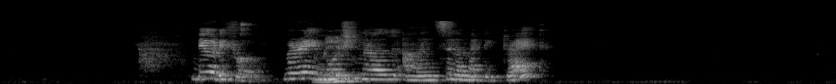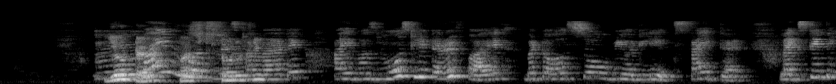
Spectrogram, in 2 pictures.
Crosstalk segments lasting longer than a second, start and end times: 9.4-11.0

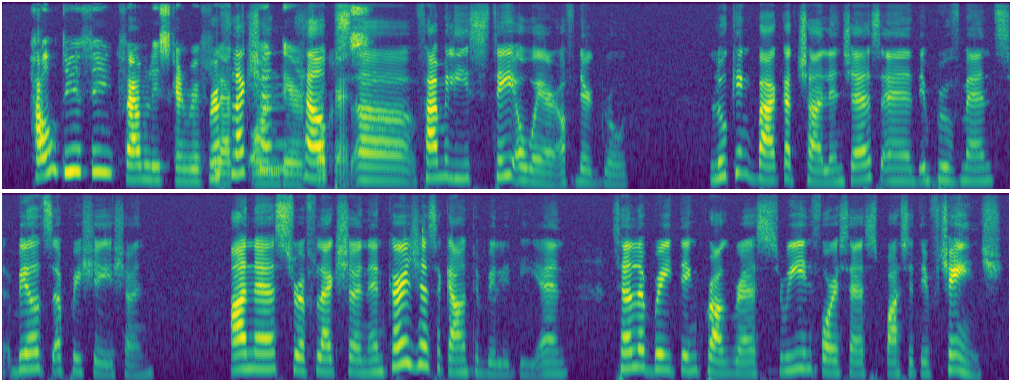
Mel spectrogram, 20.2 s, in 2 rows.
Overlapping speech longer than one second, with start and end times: 2.1-3.6

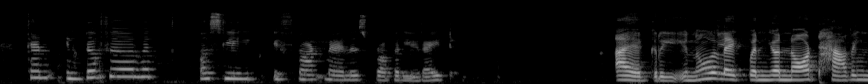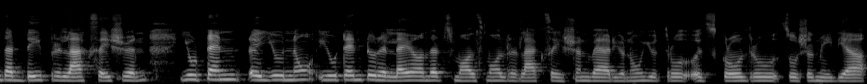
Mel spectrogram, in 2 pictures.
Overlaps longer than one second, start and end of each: none

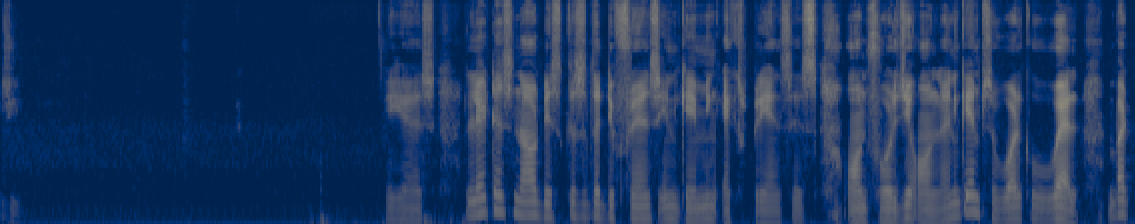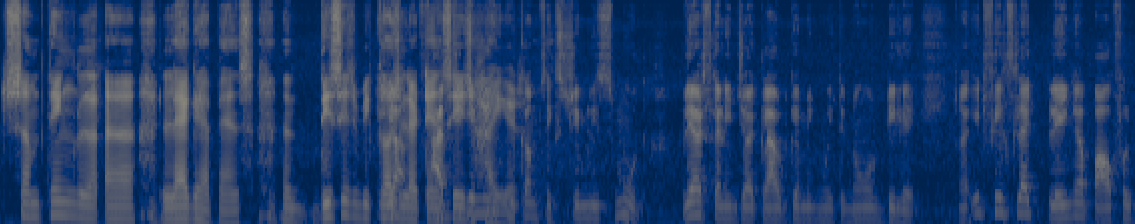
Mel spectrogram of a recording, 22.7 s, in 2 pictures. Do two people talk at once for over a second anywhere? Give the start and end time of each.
15.1-16.5

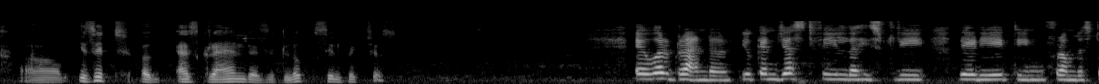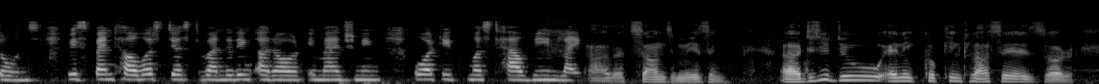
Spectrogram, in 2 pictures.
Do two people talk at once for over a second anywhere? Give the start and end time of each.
none

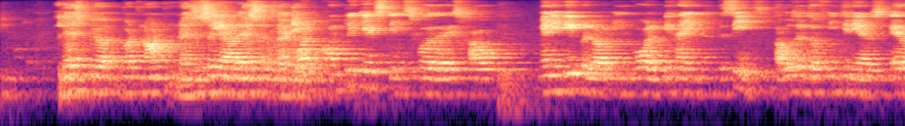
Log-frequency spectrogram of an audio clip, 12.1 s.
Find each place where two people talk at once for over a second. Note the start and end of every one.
2.8-4.0

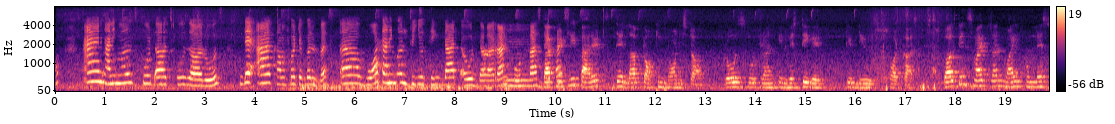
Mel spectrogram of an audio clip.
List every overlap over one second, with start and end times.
8.9-10.2

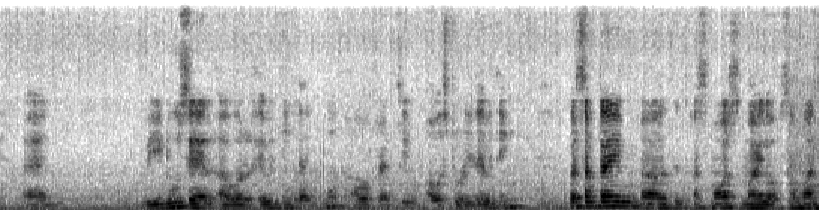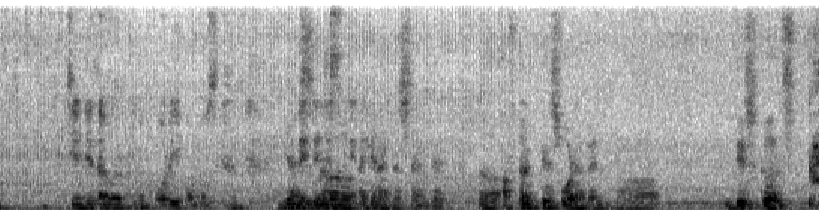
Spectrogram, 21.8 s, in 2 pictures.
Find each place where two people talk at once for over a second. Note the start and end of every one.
14.7-15.9

